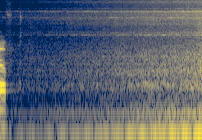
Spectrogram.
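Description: A steady low hum with a soft, even hiss that starts faint and grows gradually louder over about two seconds.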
